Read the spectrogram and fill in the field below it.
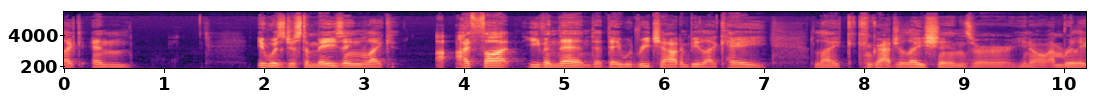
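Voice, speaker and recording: Recorded very cleanly against a silent background, a man with a plain, everyday voice and an American accent speaks at a moderate pace, with a medium pitch and fairly even intonation. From Pennsylvania (Erie). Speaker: sports coach, podcast guest. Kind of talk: interview.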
